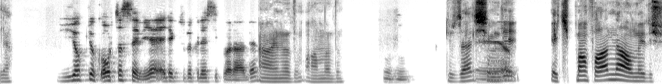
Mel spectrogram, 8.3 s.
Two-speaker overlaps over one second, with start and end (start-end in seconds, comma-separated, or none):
none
